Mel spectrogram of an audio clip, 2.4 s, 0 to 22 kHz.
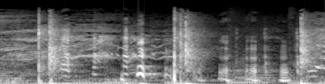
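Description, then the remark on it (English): People in Studio 113 at Wake Electric clap along to music, sharp crisp hand claps landing in an uneven rhythm, mixed with chattering voices and a bit of laughter throughout. “We are clapping along to the music and glad you have joined us.”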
